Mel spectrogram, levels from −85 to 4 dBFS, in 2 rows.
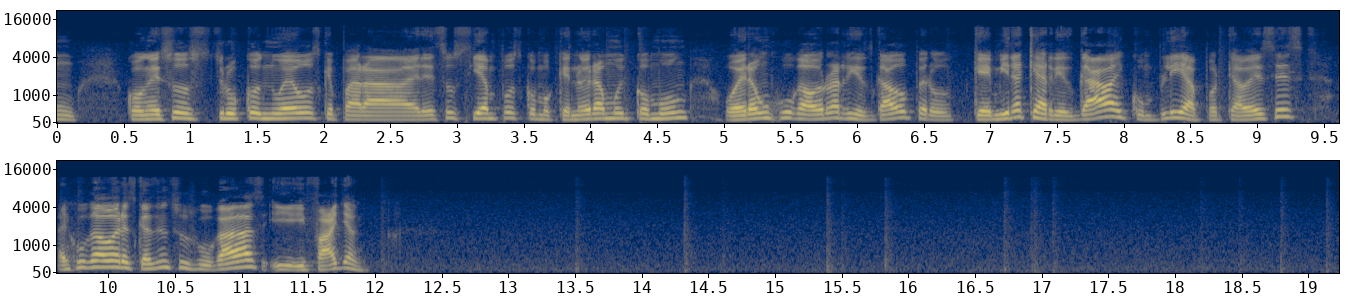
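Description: No technical faults can be heard anywhere in the speech recording, and the signal stays steady and intact throughout.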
